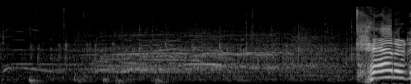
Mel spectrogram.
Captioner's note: applause, cheering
